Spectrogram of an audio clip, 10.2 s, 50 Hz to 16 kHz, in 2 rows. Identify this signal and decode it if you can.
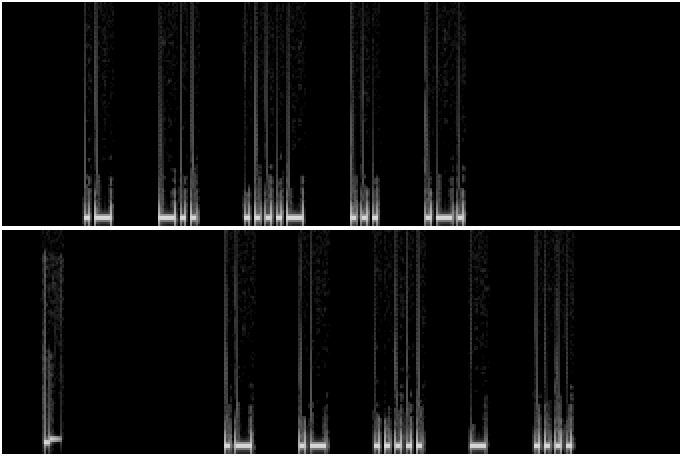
Morse code, heard as a keyed tone, about 30 wpm, spaced as for 17 wpm, 700 Hz. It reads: AD4SR AA5TH
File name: Lesson 15g - Number 5 - Call Signs 30wpm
